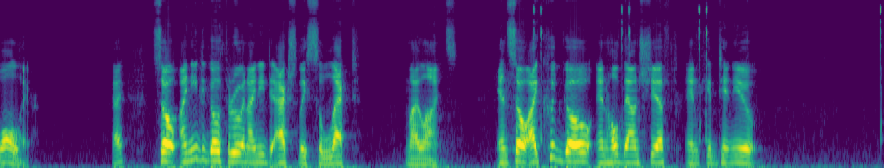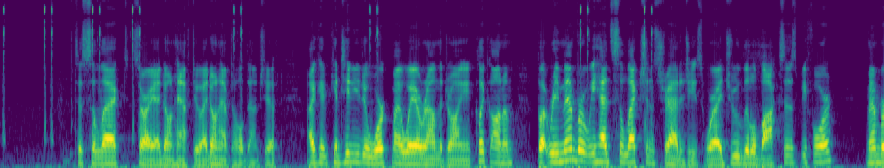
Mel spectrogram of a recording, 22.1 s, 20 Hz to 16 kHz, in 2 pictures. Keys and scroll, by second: 1.8 Escape.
